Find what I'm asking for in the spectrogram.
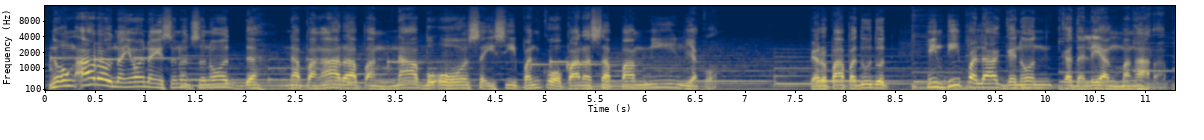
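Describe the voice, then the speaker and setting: Casting: male Filipino radio storyteller, mid-pitched, earnest scripted narration, loud music bed underneath. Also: animated, normal speed. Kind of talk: scripted emotional first-person narration. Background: prominent background music.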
